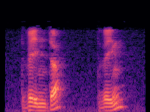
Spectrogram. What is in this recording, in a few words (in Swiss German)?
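"winda", Alsatian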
